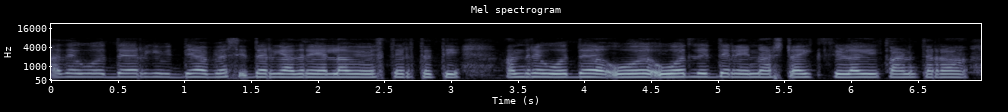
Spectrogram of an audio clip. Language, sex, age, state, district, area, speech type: Kannada, female, 18-30, Karnataka, Vijayanagara, rural, spontaneous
